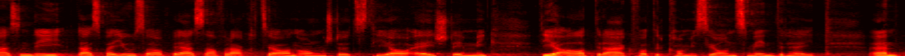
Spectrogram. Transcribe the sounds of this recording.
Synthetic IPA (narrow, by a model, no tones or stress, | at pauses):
sndit̪ɛspeːjuːsopʰeːɛsɑfɾɑkt͡sjoːnʊŋəʃtøt͡sthioʔɛɪʃtɪmːik | d̥iəʔɑːt̪ɾæːkfɔd̥əɾkʰɔmisjoːnsmɪndəɾɦɛɪt | ʔɛm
